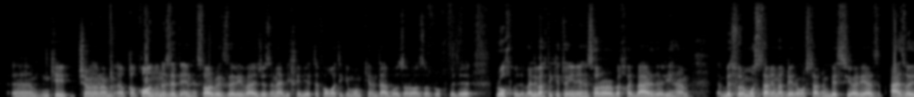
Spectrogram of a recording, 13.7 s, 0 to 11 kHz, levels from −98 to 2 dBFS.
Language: Persian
